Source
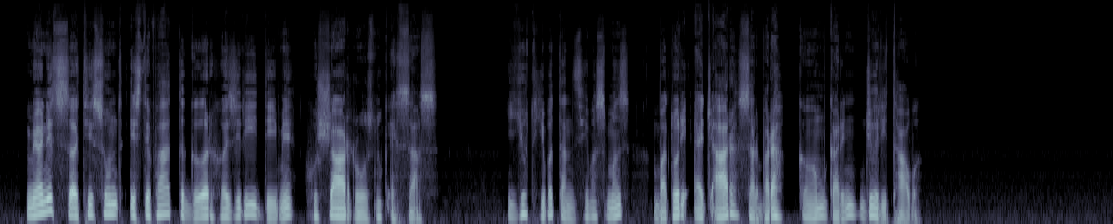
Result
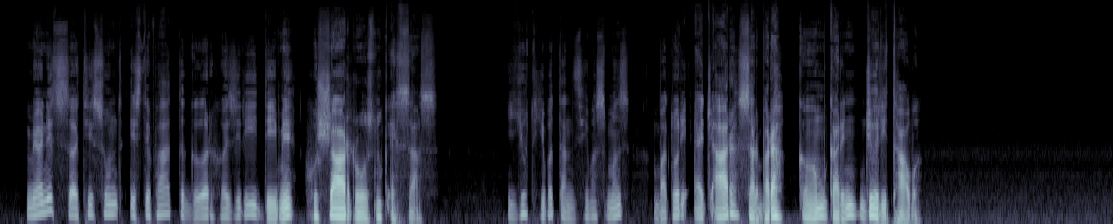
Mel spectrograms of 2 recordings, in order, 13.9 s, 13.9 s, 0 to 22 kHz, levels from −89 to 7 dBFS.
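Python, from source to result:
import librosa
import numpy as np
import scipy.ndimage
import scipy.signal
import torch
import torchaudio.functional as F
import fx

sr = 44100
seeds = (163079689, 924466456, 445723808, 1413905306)

y = fx.gain(x, sr, db=fx.line((3.03, -5.0), (3.48, 6.0), (4.82, 6.0), (5.31, -2.5), (8.51, -2.5), (9.37, 6.5)))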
